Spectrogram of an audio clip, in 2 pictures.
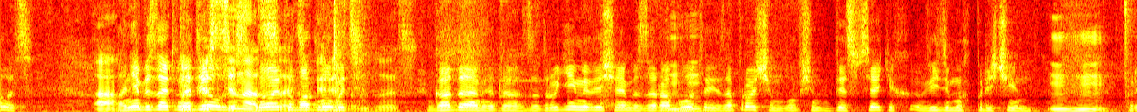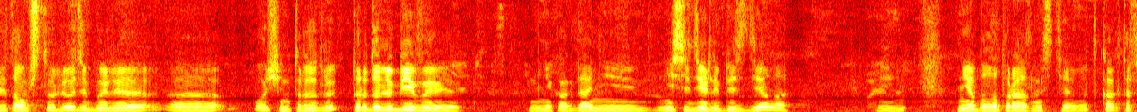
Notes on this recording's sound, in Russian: Случилось так, что вышли не только за пределы разговора об Армении, но и за границы радиостудии, организовав во дворе пространства «Рихтер» в Москве публичную запись подкаста.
